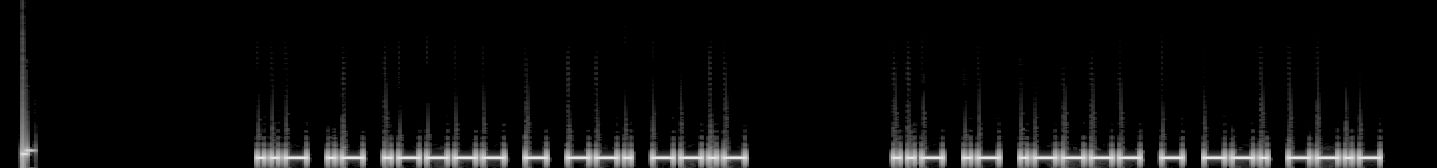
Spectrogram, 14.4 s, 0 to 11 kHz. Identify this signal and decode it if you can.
Morse code, heard as a keyed tone, about 17 wpm, 700 Hz. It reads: UA1TGQ UA1TGQ
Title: DXCC-100 Call Signs - 6 Characters - Repeated 2x - 17wpm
